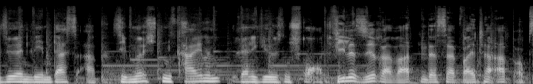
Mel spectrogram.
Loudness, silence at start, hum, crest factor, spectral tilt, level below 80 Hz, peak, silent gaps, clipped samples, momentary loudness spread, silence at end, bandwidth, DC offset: -18 LUFS; 0 s; none; 14 dB; -6 dB/octave; -44 dBFS; -4 dBFS; none; under 0.1%; 6 LU; 0 s; 16.5 kHz; under 0.1%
